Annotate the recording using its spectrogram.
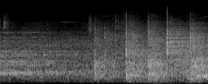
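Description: Footsteps come down stone stairs.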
